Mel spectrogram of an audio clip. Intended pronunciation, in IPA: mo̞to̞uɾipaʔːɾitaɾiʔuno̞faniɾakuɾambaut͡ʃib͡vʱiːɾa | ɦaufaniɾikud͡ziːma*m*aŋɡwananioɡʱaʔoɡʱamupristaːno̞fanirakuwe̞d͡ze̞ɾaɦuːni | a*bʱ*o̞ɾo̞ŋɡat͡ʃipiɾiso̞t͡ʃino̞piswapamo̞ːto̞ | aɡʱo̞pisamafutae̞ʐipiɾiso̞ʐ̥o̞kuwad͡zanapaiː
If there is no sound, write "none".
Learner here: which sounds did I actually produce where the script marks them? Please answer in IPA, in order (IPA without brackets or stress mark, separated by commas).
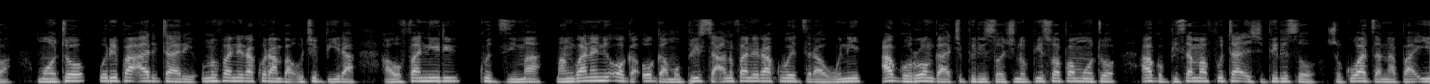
m, ɡʱ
